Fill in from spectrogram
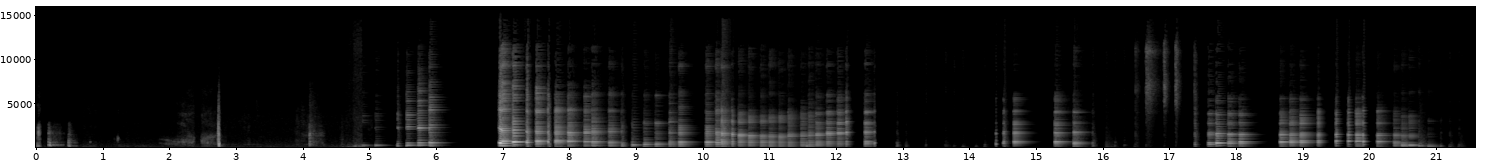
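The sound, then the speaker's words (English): A garbled, heavily distorted voice warbles and slides in pitch, cutting in and out in choppy bursts between short silences, with no intelligible words coming through the bad connection. “I have no idea what you just said, …. It came out in whale speak.”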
